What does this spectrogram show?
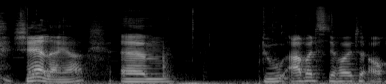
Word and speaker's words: Sherlaya: Shalaya. Ohne Ö. Ohne Ö. Shalaya.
